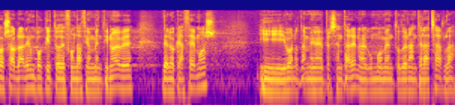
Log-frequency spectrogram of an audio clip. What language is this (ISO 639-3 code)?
spa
